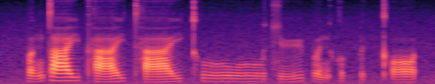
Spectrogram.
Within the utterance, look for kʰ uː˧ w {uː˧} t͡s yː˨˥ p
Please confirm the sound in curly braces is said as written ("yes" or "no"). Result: no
